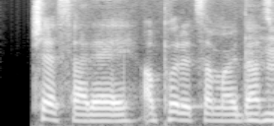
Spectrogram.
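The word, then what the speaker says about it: Cesare: I always want to say the Spanish pronunciation like Chzare. Mhm. Chesare.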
